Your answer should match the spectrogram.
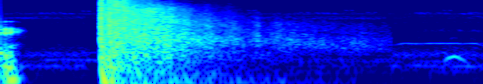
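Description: A single rifle shot about half a second in, followed by a long echo that fades away over about a second and a half.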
